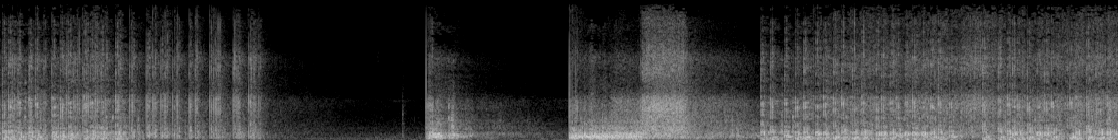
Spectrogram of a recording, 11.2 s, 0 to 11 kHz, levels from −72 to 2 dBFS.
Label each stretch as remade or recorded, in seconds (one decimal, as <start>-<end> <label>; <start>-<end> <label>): 0.0-11.2 recorded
